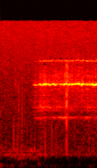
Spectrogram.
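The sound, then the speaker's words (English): A doorbell rings in a house: a steady, bright electric bell tone begins about a third of the way in and holds to the end, fairly loud and alone over a low background hiss. “And now the afternoon of the next day, the doorbell rings and Penny answers.”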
